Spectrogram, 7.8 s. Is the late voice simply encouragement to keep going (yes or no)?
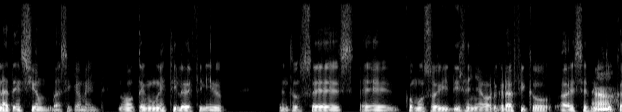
yes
